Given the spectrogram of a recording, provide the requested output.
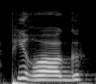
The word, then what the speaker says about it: Pirogue: Ich glaube, es heißt Pirogue. Du kannst es jetzt nochmal schön auf Französisch bitte aussprechen. – Ja, es ist eine Chaise Longue und das heißt Pirogue.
